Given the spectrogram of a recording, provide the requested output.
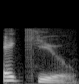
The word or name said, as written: ecu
